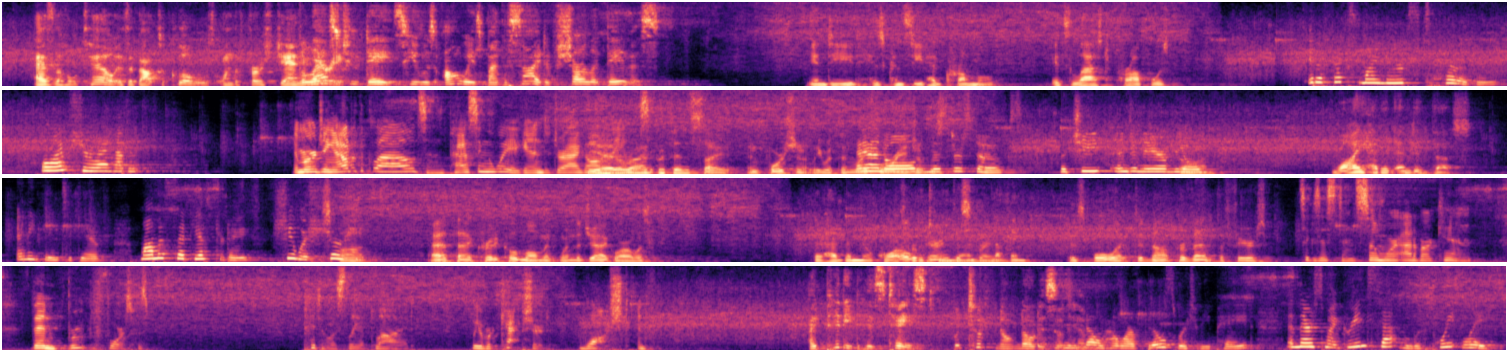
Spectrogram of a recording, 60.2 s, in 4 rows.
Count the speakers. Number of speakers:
7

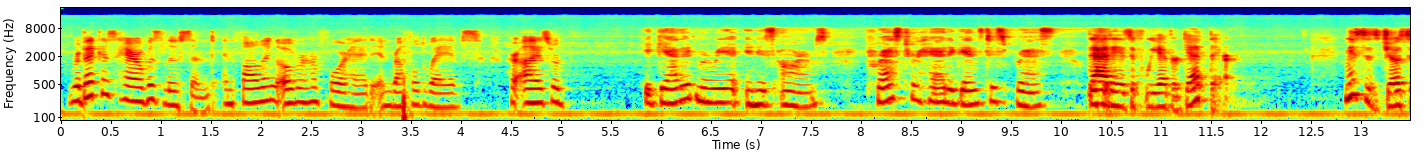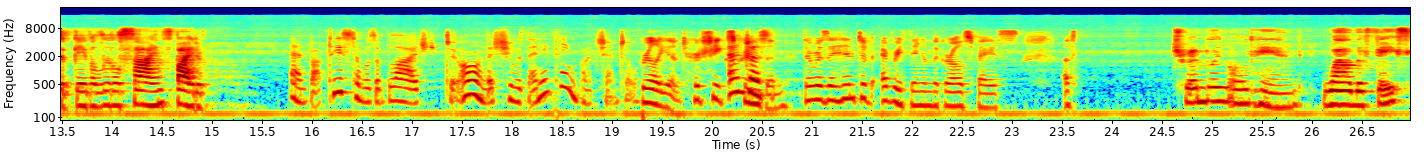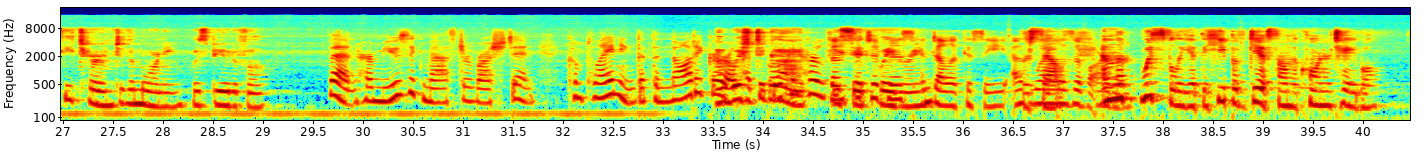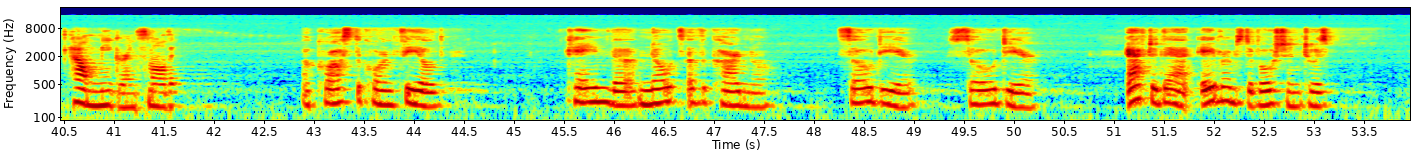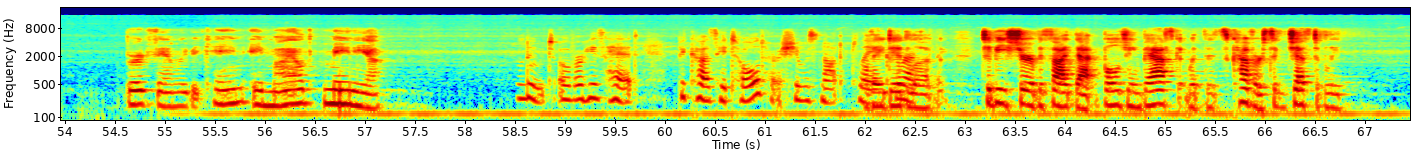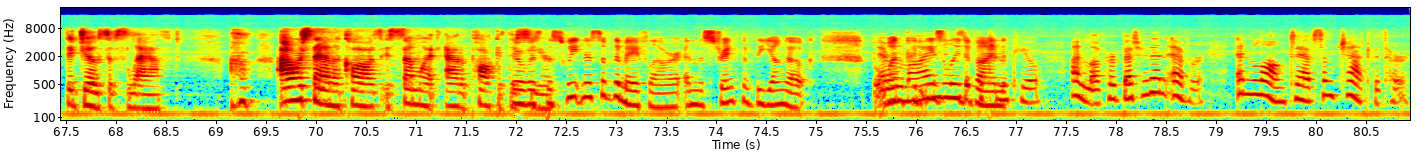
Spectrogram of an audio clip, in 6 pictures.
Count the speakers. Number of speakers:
4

